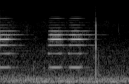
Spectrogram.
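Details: Ventilator alarm just after a tracheostomy tube change and reconnection: repeated high-pitched electronic beeps, a brief click and quiet room noise.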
